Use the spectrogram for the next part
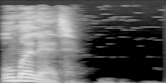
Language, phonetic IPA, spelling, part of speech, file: Russian, [ʊmɐˈlʲætʲ], умалять, verb, Ru-умалять.ogg
- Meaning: 1. to reduce, to lessen, to diminish 2. to reduce the role, the value or significance of 3. to belittle, to humiliate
